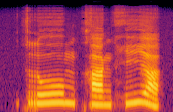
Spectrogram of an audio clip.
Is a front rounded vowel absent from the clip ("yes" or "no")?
yes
